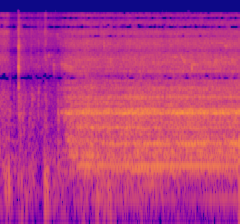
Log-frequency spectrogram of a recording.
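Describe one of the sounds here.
A boat motor drones steadily.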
